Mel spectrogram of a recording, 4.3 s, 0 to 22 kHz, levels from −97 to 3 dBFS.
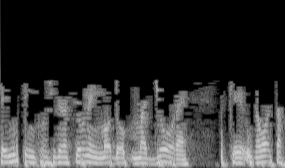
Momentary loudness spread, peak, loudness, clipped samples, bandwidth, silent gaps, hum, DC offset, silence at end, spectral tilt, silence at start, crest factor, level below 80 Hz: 4 LU; -6 dBFS; -20 LUFS; under 0.1%; 3.2 kHz; none; none; under 0.1%; 0 s; -13 dB/octave; 0 s; 14 dB; -34 dBFS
